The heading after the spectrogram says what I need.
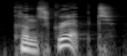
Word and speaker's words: conscript: conscript is actually pronounced conscript second syllable is emphasized this is a transitive verb from 1813.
